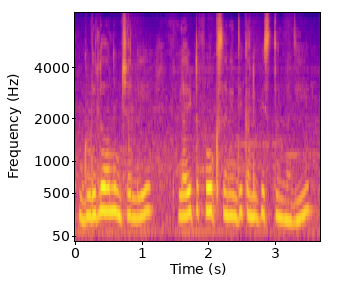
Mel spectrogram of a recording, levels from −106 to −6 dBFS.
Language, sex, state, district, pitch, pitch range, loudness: Telugu, female, Telangana, Mahabubabad, 255 Hz, 235-280 Hz, -17 LUFS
